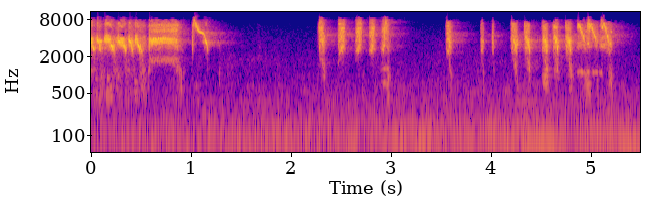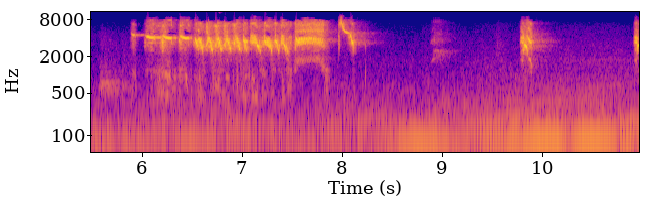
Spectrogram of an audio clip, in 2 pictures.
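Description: A Lined Seedeater sings high, buzzy phrases of rapid clicking trills and sharp chips in bursts of one to two seconds, with short pauses between.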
